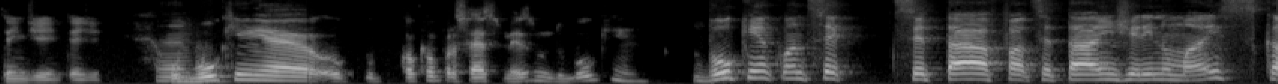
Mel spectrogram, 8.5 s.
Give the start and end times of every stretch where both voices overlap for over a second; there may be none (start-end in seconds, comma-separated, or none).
none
